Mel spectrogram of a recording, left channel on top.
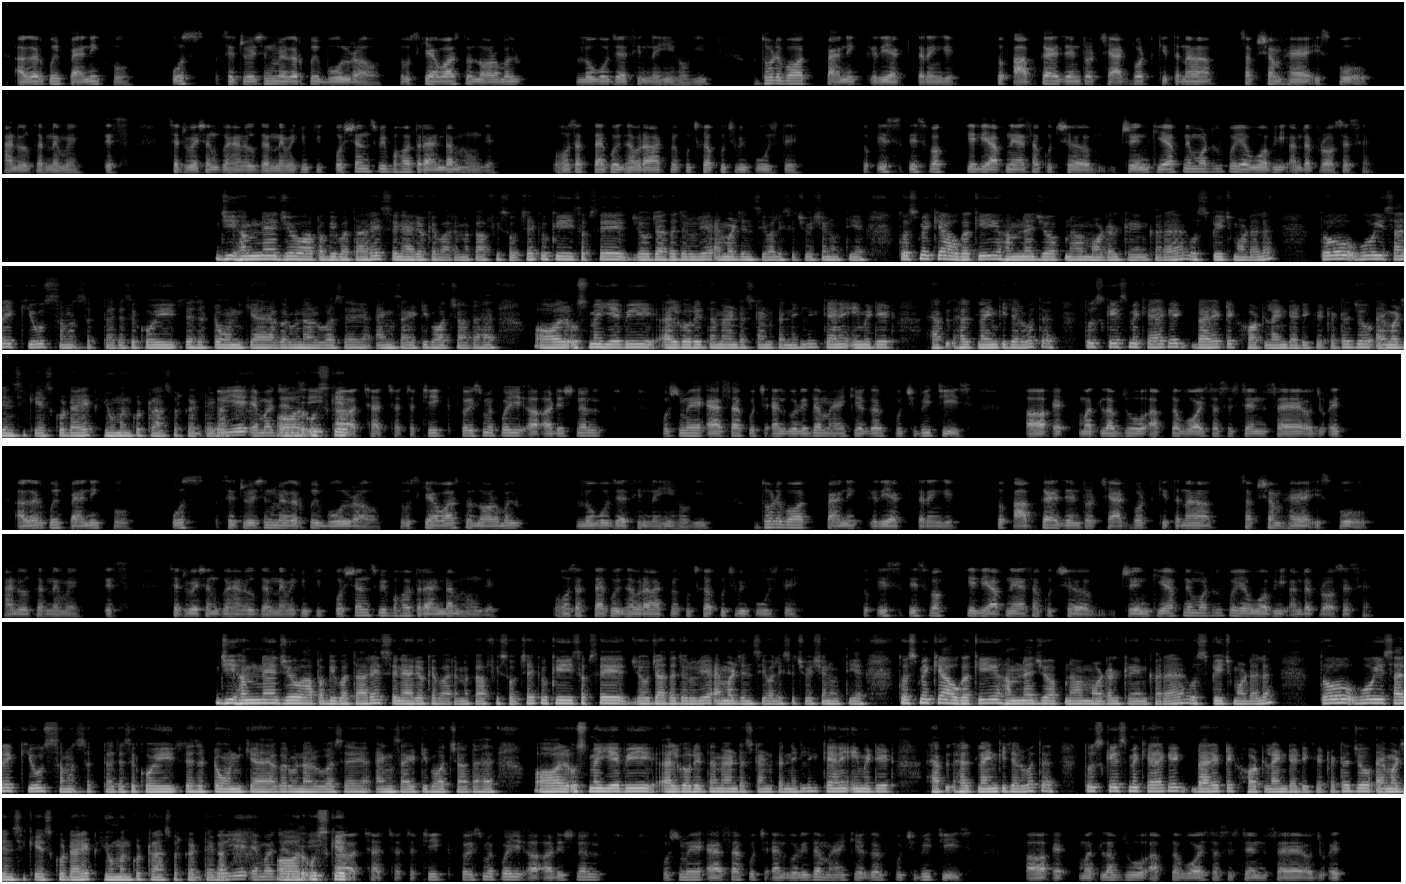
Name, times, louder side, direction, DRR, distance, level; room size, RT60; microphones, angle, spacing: voice 1, 0.1-1.3 1.7-5.2 5.7-7.1 7.6-9.5 10.0-12.1 12.4-13.6 14.0-19.0 19.5-22.0 22.8-27.7 58.2-62.1 62.7-66.0 66.3-69.4, left 1 dB, 15° left, 0.5 m, -35 dB
voice 2, 30.2-58.3 58.8-59.6, right 2 dB, 35° right, 0.5 m, -26 dB
3.8 x 2.2 x 2.3 m
head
